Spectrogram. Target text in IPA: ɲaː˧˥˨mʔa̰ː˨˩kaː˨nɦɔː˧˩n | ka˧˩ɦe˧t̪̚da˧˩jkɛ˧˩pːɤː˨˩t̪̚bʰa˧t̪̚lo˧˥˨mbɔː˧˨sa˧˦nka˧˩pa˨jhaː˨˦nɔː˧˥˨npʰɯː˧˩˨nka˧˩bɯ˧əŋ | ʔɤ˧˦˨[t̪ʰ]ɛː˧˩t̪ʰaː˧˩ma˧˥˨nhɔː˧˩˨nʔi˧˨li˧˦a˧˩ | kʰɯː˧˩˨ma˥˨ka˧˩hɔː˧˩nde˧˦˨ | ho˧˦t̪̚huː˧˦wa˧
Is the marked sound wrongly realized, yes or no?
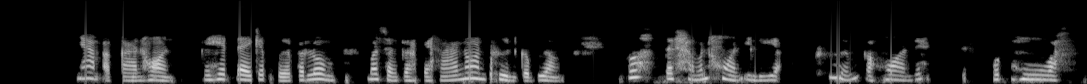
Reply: yes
